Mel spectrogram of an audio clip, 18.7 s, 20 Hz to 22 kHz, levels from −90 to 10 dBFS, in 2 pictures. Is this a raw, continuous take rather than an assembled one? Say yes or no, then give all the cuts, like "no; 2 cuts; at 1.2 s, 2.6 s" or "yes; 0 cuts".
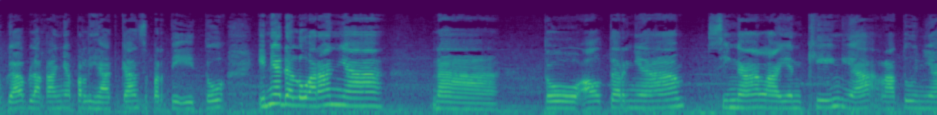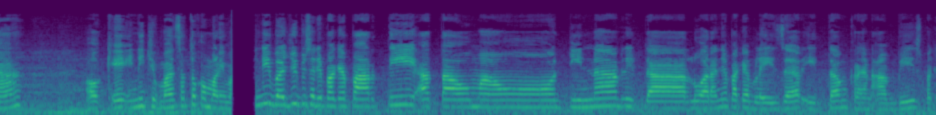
no; 1 cut; at 2.3 s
